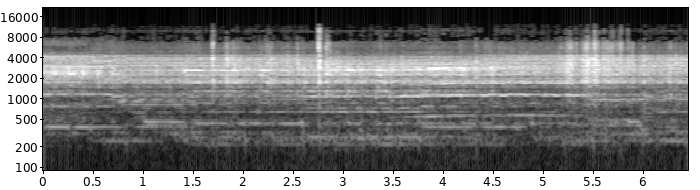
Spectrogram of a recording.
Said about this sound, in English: Let's see if they're still on. Click on the radio. It's just flipped 1300 UTC, 1300 UTC Sunday morning. There's some static crashes there, but yeah, he's still there.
